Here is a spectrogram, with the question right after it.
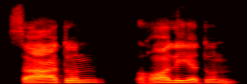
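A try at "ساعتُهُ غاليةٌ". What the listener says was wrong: साअतु हु है, हु भी लगा हुआ है दोनों में। उसकी घड़ी साअतु हु, उसकी घड़ी।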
